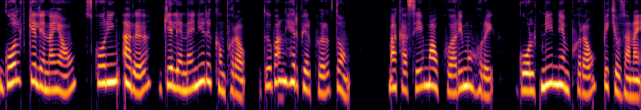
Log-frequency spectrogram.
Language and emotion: Bodo, neutral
